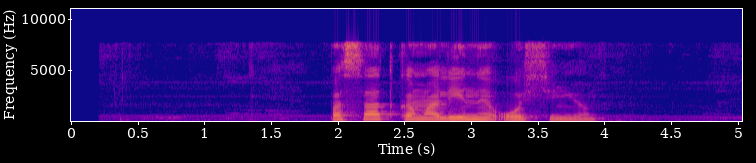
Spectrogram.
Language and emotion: Russian, neutral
